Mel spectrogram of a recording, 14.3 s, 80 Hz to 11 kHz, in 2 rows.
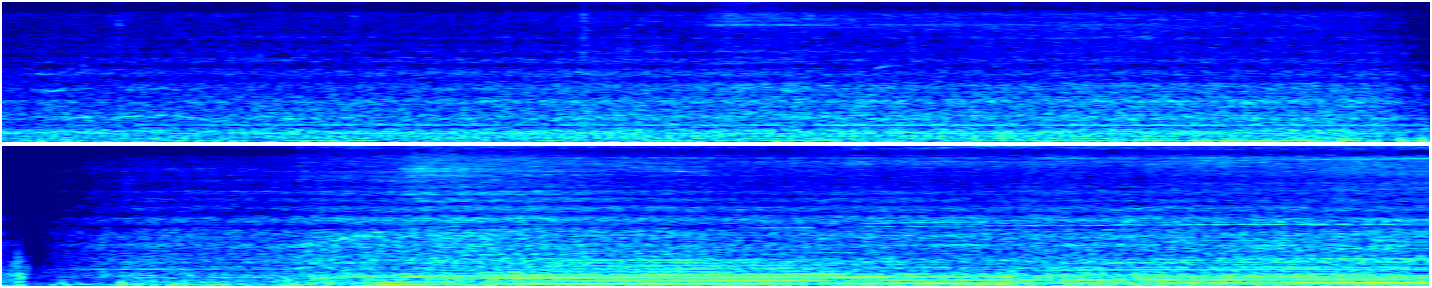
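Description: Class 170 Turbostar diesel multiple unit arriving and slowing alongside the platform, first a steady rumble of wheels on track. About nine seconds in, a louder, steady low engine hum from its underfloor diesel engines comes in as the cab draws up close.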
